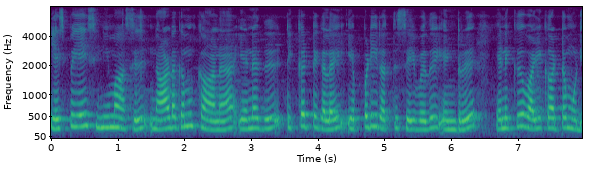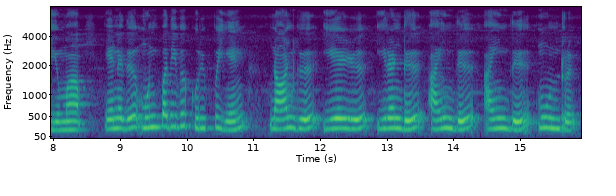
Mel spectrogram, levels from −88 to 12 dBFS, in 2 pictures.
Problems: none marked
